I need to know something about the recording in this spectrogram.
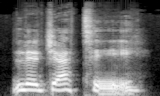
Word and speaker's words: Ligeti: Georgi Ligeti.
